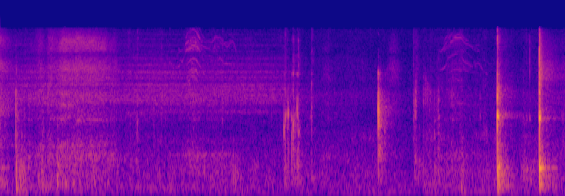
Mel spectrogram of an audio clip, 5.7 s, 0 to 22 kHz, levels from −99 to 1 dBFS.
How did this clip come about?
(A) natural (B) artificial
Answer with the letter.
A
